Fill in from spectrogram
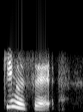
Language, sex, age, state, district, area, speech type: Assamese, female, 18-30, Assam, Golaghat, urban, conversation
